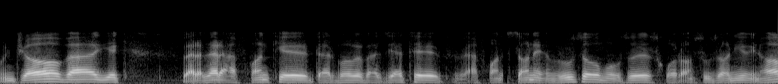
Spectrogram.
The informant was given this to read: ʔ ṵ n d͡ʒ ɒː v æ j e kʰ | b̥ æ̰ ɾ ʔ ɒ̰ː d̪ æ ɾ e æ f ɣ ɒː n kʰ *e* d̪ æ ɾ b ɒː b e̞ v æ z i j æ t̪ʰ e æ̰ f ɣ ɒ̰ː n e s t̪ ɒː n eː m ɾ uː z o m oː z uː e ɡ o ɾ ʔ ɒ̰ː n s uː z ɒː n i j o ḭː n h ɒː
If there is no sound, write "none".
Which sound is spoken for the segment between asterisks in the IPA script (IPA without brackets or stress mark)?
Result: e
